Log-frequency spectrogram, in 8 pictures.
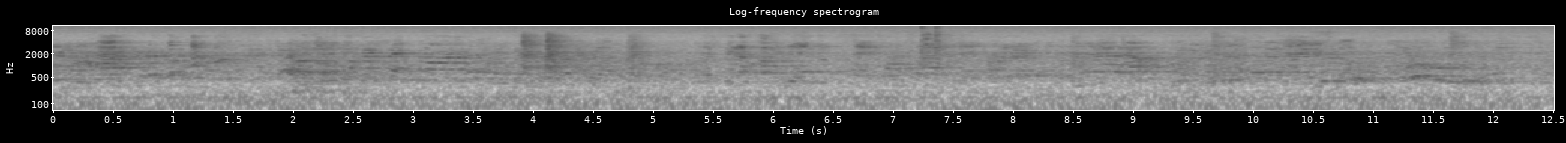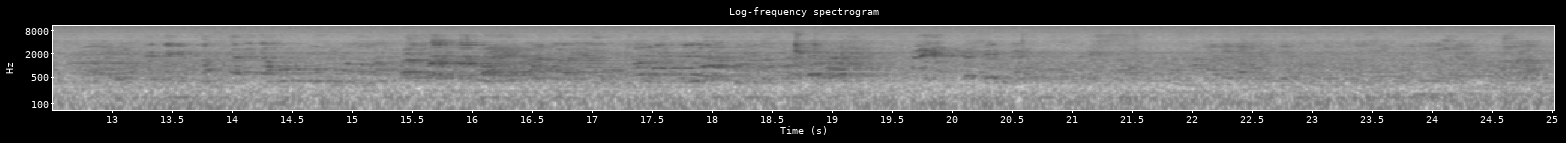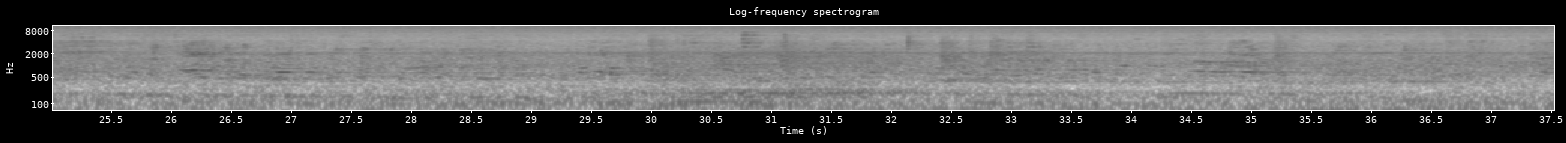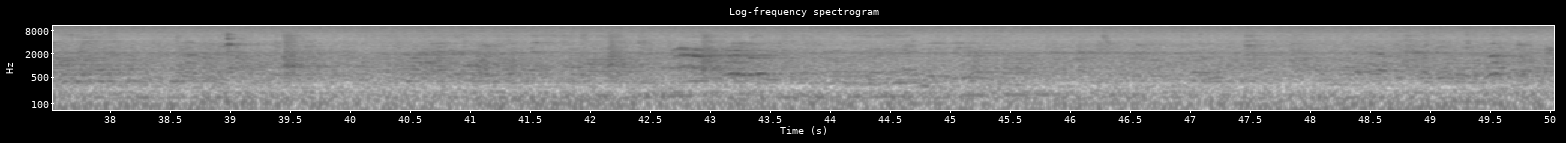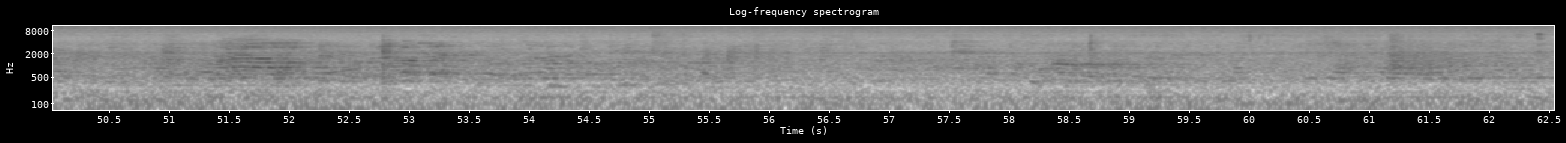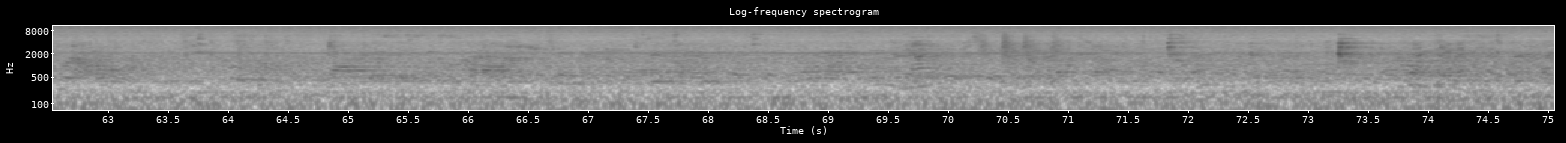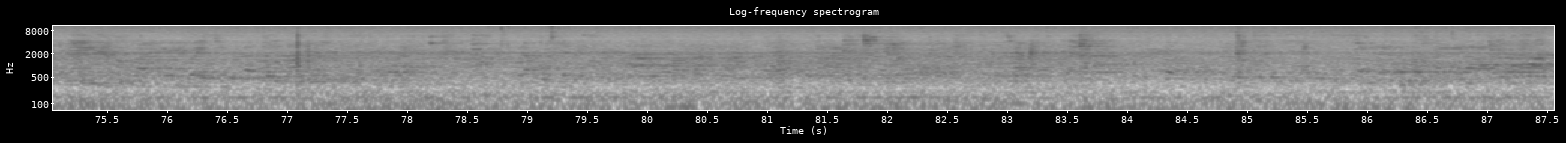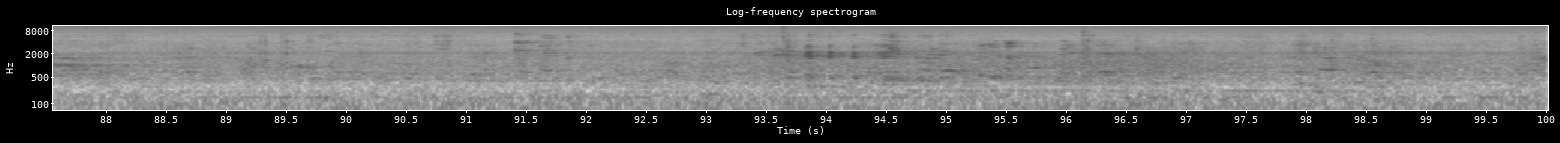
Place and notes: Ascolto il tuo cuore, città, I listen to your heart, city. Several chapters **SCROLL DOWN FOR ALL RECORDINGS** - Round one pm with the sun but not much dog in the time of COVID19 Soundscape
"Round one pm with the sun but not much dog in the time of COVID19" Soundscape
Chapter XXXIX of Ascolto il tuo cuore, città. I listen to your heart, city
Friday April 10th 2020. Fixed position on an internal terrace at San Salvario district Turin, Thirty one days after emergency disposition due to the epidemic of COVID19.
Start at 1:15 p.m. end at 2:15 p.m. duration of recording 1h 00’00”.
